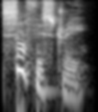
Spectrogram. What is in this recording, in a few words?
"sophistry", British; AmericanBritish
